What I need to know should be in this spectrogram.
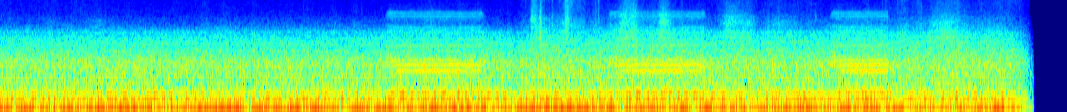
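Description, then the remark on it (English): A man's mobile phone buzzes three times in short, evenly spaced bursts and goes unanswered, over the steady low rumble of a moving car, with no one talking. “Yeah, she says no surprises, and then his phone starts to buzz.”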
